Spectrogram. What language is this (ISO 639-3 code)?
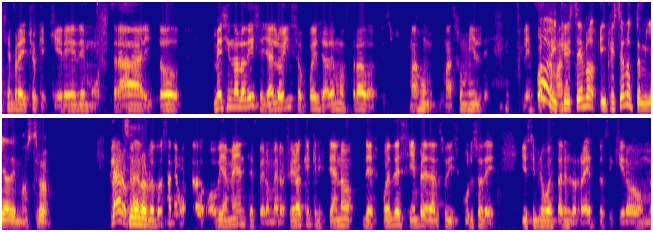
spa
